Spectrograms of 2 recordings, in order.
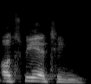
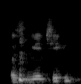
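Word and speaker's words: Oświęcim: Auschwitz no es el nombre de la ciudad es Oswiecim, Enrique, ¿cómo se pronuncia? Oswiecim. Oswiecim.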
